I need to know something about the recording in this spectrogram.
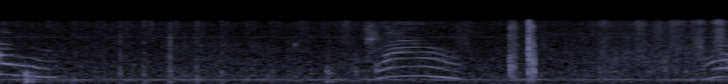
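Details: Bono and Mickey, two pet cats, fighting: a loud, harmonic-rich yowl arching up then down after a quiet spell, a sharp knock, then another yowl beginning as it ends; steady background hum.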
